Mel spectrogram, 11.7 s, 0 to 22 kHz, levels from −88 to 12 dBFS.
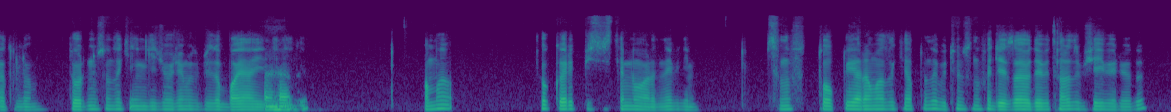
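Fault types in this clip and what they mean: Echo leak: A faint, delayed copy of the speech surfaces briefly between 2.95 and 3.09 s, trailing the original by about 290 ms and sitting roughly 25 dB below it, likely because a loudspeaker-side echo canceller let part of its microphone pickup travel back.
Speech suppressed in double talk: From 2.99 to 3.07 s the speech level sags briefly, by around 5 dB at its deepest, for well under a tenth of a second, likely an echo canceller turning down the talker along with the echo while both sides were active.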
